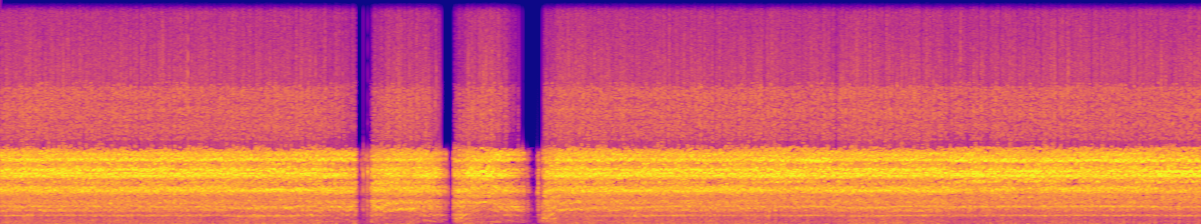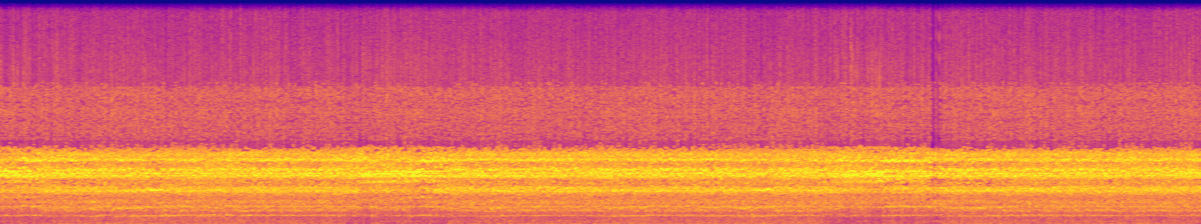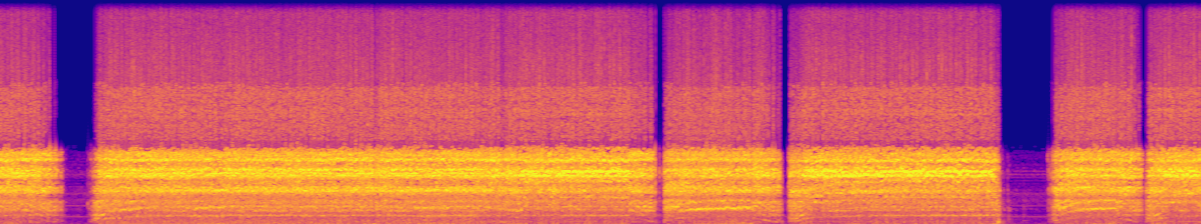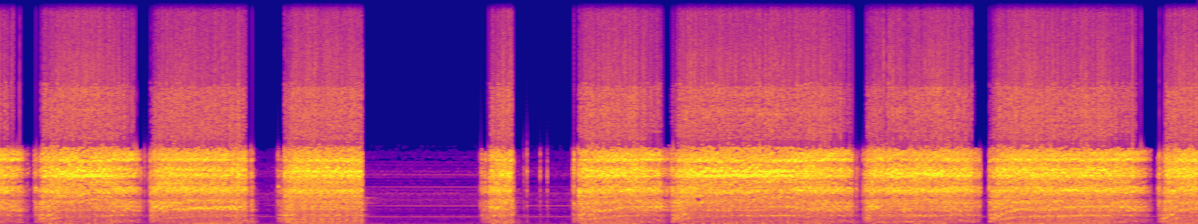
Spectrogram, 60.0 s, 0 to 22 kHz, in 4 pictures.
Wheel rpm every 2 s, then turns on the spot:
230, 220, 100, 130, 230, 220, 230, 220, 220, 230, 220, 230, 220, 220, 230, 90, 220, 230, 210, 120, 180, 120, 110, 120, 60, 20, 110, 170, 110, 130.
42-44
